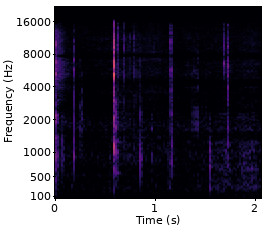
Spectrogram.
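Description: Handling noise: about six light clicks and taps, the sharpest right at the start, against faint background hiss.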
